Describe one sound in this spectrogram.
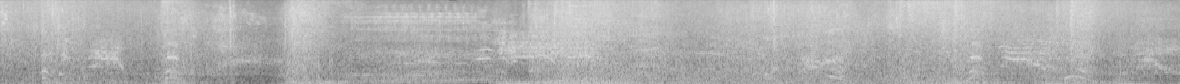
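Fire bursts and roars.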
